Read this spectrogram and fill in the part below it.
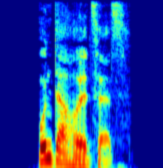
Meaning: genitive singular of Unterholz
- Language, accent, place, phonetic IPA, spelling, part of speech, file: German, Germany, Berlin, [ˈʊntɐˌhɔlt͡səs], Unterholzes, noun, De-Unterholzes.ogg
